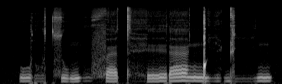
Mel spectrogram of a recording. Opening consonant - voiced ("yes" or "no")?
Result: yes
